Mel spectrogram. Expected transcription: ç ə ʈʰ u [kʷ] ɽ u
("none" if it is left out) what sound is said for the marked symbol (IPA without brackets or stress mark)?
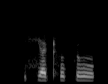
kʷ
